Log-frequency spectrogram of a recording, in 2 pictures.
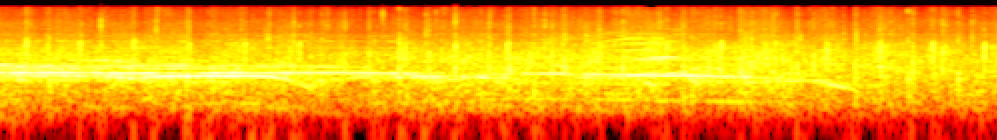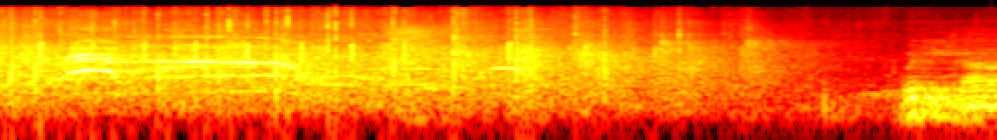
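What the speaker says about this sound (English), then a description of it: "And this nice round of applause is for you, the stars of the show." An audience at a high school graduation hypnotist show breaks into loud, sustained applause with some cheering, tapering off near the end as a voice starts speaking.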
